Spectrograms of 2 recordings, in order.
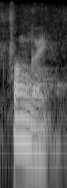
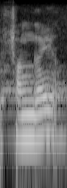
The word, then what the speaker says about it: fungi: In this video, let us discuss the third kingdom, that is fungi. The pronunciation you can call fungi or fungi, both are same.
